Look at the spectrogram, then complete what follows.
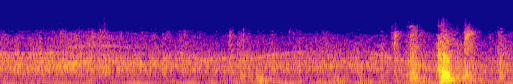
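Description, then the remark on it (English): A door is pushed open near the end, giving a short creak and a soft knock after several seconds of quiet, hissy room tone with no one speaking. “I'm going to push this door open.”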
